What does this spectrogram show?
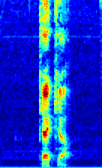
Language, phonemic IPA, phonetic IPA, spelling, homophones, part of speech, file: French, /ka.ka/, [ka.ka], caca, cacas, noun / adjective / verb, Fr-caca.ogg
- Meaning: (noun) 1. poo, poop (childish word for excrement, fecal matter, dung, crap) 2. ellipsis of caca ravet (a species of tree); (adjective) resembling or reminiscent of poo, poop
